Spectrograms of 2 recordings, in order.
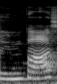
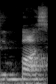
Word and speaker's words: impasse: So impasse is actually a difficult situation. It's a very difficult situation where some of you all will read as impasse.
